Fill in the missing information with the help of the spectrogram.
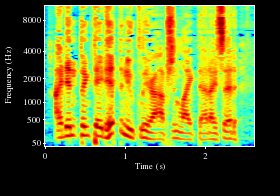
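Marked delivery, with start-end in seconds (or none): none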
